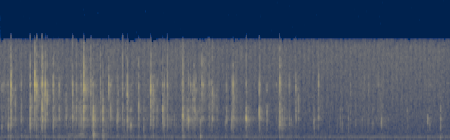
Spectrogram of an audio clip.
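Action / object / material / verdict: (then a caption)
tap / foil-laminated plastic bubble wrap / plastic foil / none. Fingertips with short nails tap rapidly on a sheet of foil-laminated plastic bubble wrap lying flat on a table, close up. A quick, uneven run of crisp, bright clicks and crinkly ticks sounds over a faint steady tone. The taps are dense at first, then thin out and grow softer toward the end.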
